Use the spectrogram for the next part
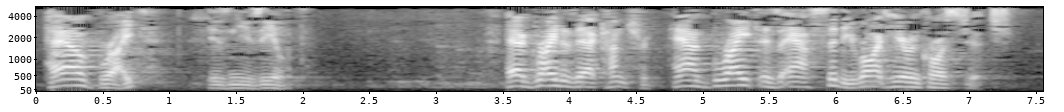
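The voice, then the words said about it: Slight Australian-sounding accent. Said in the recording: “I may have a hint of an Australian accent, I am not Australian”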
